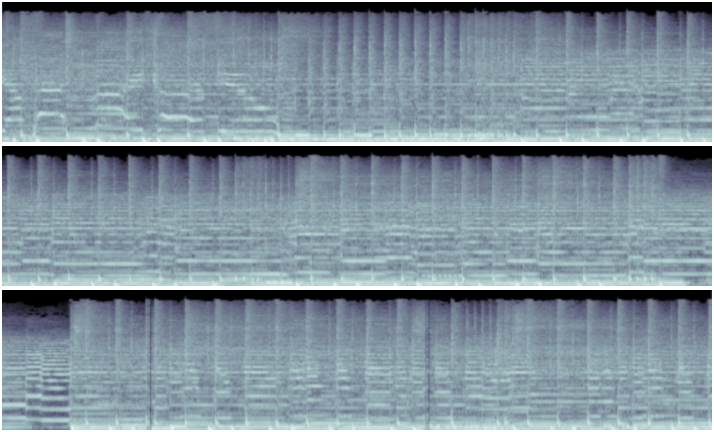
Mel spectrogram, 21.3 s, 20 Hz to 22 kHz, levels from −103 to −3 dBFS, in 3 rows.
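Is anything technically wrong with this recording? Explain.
Yes. There is damaged data in the compressed stream at 15.64 to 15.70 s and again at 18.42 to 18.49 s. Corrupted bytes leave the decoder misreading those frames and losing sync until it finds the next valid header, producing a brief chirp or blip of roughly 60 ms each time.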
